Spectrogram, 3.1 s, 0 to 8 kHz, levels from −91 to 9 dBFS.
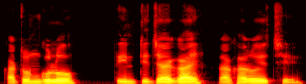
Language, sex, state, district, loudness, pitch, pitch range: Bengali, male, West Bengal, Cooch Behar, -17 LUFS, 135 Hz, 130-145 Hz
